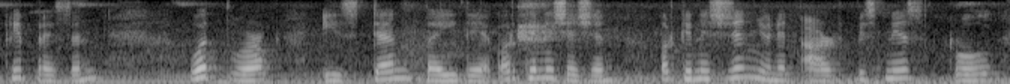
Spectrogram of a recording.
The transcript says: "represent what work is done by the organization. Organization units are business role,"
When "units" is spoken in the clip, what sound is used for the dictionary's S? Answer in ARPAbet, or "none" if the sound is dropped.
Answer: none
